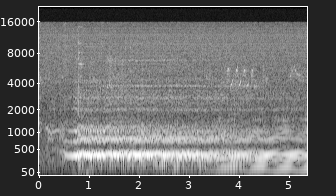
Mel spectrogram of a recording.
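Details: A horse napping in its pen gives one long, low, fluttering rattle as it breathes: harmless sleep snoring.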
